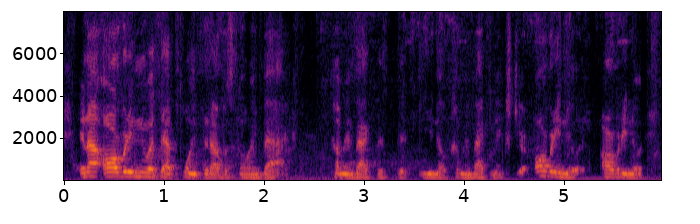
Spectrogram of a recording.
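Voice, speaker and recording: At a very fast pace, a woman talks in a very deep, low pitch with ordinary pitch variation. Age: 60s. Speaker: event planner, church member. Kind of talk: interview.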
